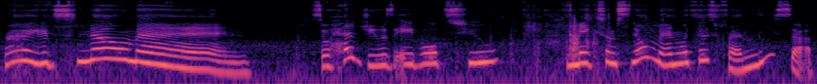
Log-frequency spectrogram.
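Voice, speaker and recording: Preschool teacher lady reading a kids story, high voice, slow, chats to the kids as she goes. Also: very animated, warm tone, a little hiss or hum. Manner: pauses to comment and question the children. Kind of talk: animated picture-book storytelling for young children.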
